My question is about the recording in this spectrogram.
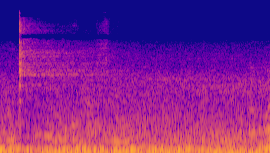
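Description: A sword blade strikes a suit of steel armour once, a sharp metallic clink with a short ring just after the start, over the low hum of a crowded hall and faint talk.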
